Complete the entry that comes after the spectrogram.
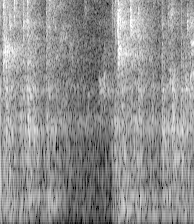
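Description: Tap water runs steadily as a portable alkaline water filter bottle is rinsed, a close broadband splashing rush with a brief dip in the middle before the flow picks back up, no talk over it.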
